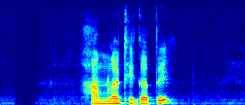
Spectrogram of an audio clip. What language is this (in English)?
Bangla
